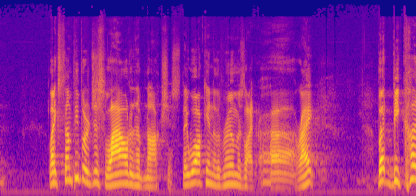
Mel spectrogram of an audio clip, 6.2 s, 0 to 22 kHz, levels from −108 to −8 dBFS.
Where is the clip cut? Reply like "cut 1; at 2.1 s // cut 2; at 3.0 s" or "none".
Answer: none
